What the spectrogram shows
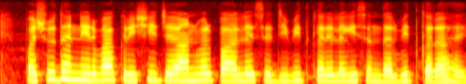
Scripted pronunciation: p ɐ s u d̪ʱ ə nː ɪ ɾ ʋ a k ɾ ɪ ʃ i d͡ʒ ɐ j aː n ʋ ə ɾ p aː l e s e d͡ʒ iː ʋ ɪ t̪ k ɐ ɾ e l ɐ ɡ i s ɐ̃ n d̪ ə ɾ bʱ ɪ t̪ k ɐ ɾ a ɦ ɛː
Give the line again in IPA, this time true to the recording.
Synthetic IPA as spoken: p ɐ ʃ u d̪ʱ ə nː ɪ ɾ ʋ a k ɾ ɪ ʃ i d͡ʒ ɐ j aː n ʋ ə ɾ p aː l e s e d͡ʒ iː ʋ ɪ t̪ k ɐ ɾ e l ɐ ɡ i s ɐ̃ n d̪ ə ɾ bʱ ɪ t̪ k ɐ ɾ a ɦ ɛː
